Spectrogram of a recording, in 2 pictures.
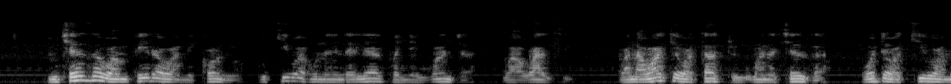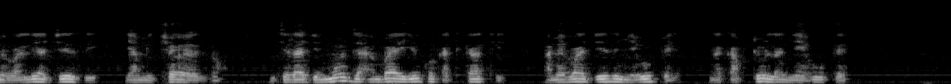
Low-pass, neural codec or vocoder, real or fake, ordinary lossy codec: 7.2 kHz; none; real; AAC, 32 kbps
